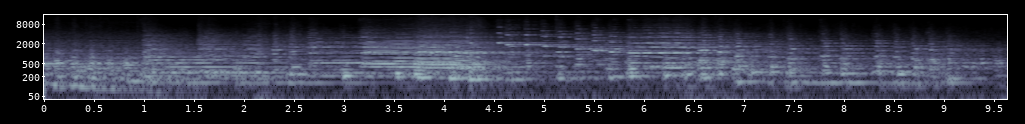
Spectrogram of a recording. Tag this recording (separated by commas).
Music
